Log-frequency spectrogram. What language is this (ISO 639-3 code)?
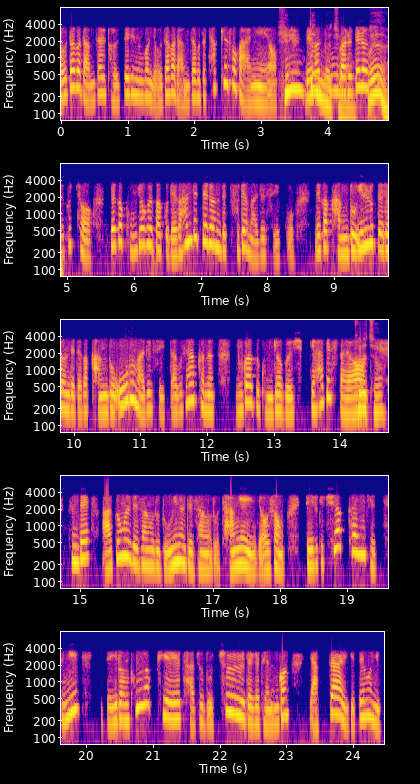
kor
